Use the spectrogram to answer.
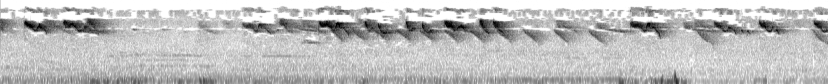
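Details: Wild-caught Japanese white-eye as a cage bird, delivering a long, lively run of high thin notes, many sharply descending slurs in quick succession, with light low background noise and one knock.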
